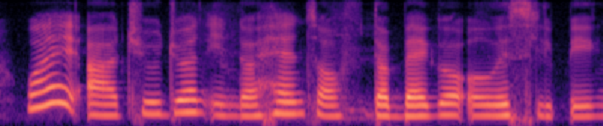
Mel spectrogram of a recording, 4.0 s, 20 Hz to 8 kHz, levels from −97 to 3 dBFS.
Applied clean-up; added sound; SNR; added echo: none; none; none; none.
